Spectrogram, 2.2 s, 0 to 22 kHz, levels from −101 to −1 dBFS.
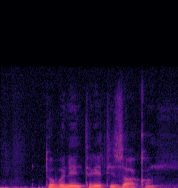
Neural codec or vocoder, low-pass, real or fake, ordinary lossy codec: vocoder, 44.1 kHz, 128 mel bands every 512 samples, BigVGAN v2; 14.4 kHz; fake; none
